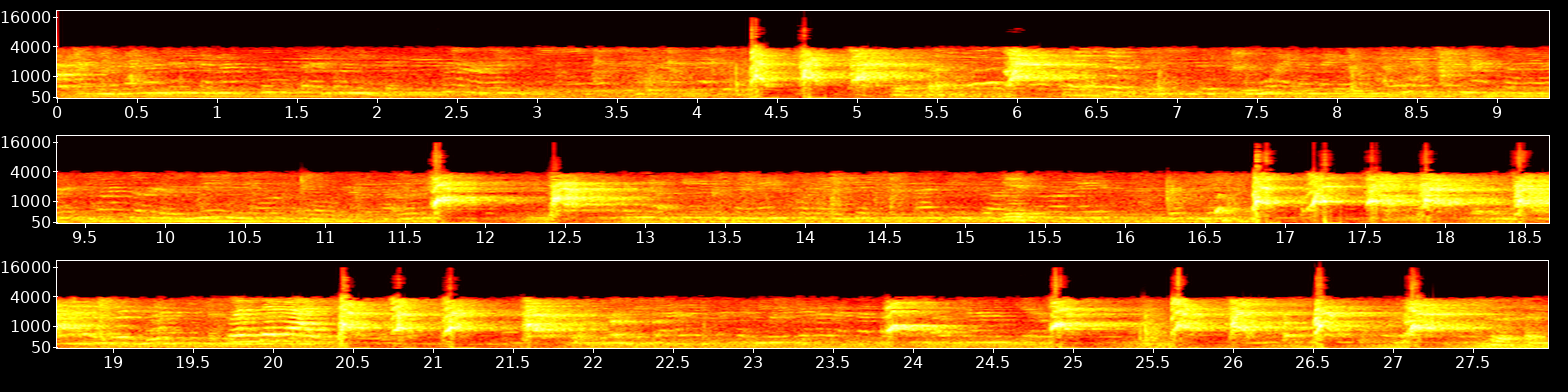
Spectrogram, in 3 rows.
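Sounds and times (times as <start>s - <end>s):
puppy yapping: 4.3s - 6.8s, 11.7s - 13.0s, 16.8s - 19.2s, 20.3s - 22.1s, 23.8s - 27.6s.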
